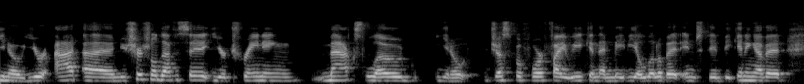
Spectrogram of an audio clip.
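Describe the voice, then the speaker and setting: Her pitch is medium, and she speaks with a Maritime Canadian accent. The woman's intonation is fairly even, with hardly any pauses. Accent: Canadian (Maritimes). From Canada, Nova Scotia. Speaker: naturopathic doctor and sports dietitian. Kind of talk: lecture. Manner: fast.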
